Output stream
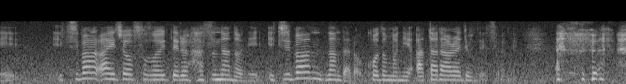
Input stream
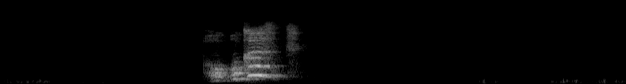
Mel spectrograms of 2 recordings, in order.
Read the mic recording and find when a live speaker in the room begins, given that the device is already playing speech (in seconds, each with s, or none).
2.0 s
